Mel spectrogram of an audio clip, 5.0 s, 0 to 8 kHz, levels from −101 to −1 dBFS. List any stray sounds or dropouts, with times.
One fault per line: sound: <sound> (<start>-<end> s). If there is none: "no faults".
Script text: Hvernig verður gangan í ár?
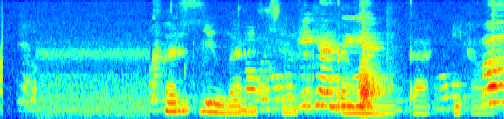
no faults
